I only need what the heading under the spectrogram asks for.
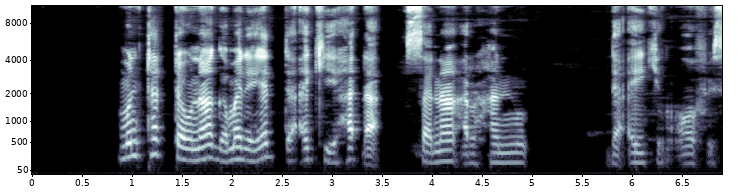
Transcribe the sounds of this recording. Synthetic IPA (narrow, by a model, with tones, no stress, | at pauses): mʊ˦ntɐ˦tːa˨wnaː˦ɡɐ˨me˦da˨jɐ˦d̥ːa˨ʔa˦kʲeː˨ha˦ɗa˨ | sɐ˨naː˦ʔa˨rha˦nːuː˦ | da̰˨ʔa˦jkʲɪ˨ŋʔoː˦ɸɪ˨s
